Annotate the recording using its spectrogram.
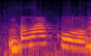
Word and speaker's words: Балакова: Простите меня, пожалуйста, за ударение. Балакова? – Балакова, ну, простите.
